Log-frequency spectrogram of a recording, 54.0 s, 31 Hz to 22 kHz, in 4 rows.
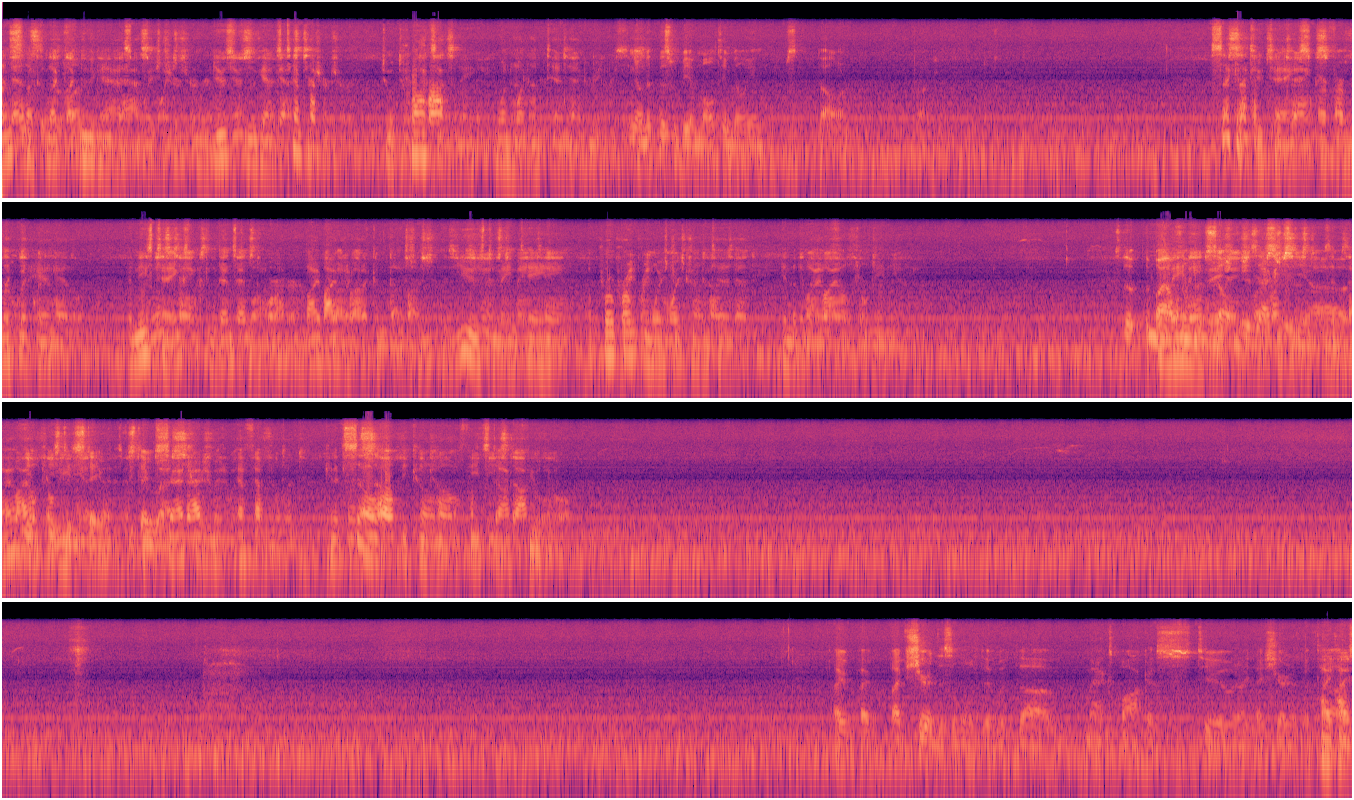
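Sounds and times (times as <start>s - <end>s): faint constant tone: 0.0s - 54.0s
low rumble and hum: 0.0s - 54.0s.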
